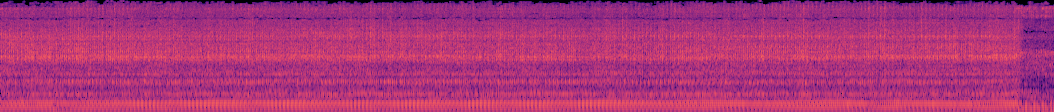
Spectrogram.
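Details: Yamaha Jupiter MX after an engine overhaul (new cylinder block set, cam chain, conrod, crank bearings, clutch, and water pump seal and bearing), at idle: steady and even with a smooth hum and no knocks, ticks or rattles; coolant is stable and the exhaust no longer smokes.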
